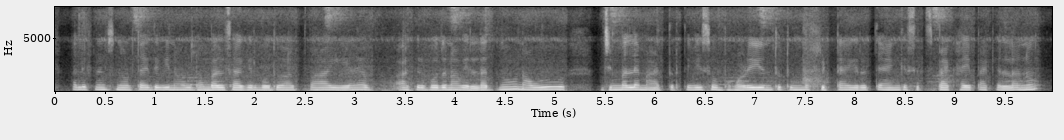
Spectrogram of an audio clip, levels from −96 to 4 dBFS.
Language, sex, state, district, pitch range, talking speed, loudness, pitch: Kannada, female, Karnataka, Gulbarga, 180-195 Hz, 160 wpm, -15 LUFS, 190 Hz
